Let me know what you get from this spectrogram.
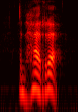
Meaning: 1. a man, a gentleman, a sir (a respected man) 2. the men's room, the men's (short for herrarnas toalett) 3. a lord, a master (a man who has authority over something or someone) 4. Lord
- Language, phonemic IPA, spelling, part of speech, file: Swedish, /²hɛrːɛ/, herre, noun, Sv-herre.ogg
